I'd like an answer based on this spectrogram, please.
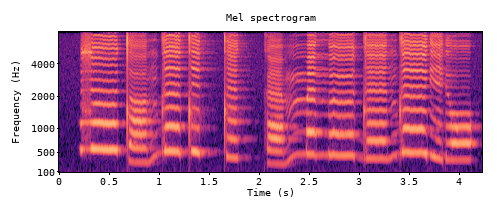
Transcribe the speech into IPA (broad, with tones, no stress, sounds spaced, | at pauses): z œː˥ t ɐː˩ n d ɛː˥ t e˥ tː ɛ˧ kː æ˩ mː æ˥ n̪ œː˥ d ɛː˧ n d ɛː˥ ɾʲ e˧ ɾʲ ɔ˧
